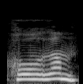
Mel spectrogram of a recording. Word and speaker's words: Haaland: Esa letra que no solemos ver en realidad no suena tanto como una A. Esta letra se pronuncia O. No estoy de coña. Haaland.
